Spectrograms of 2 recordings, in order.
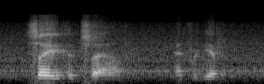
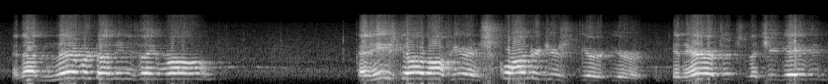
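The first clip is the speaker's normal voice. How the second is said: aggrieved protest; 5 semitones higher than usual. Acted. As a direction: list your wrongs like a cheated son. Elder brother's protest to father.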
